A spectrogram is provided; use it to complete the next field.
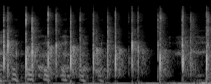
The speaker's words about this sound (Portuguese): Para esse ser humano incrível, que a gente comece com uma salva de palmas para o Dani. Salva de palmas aí, gente.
